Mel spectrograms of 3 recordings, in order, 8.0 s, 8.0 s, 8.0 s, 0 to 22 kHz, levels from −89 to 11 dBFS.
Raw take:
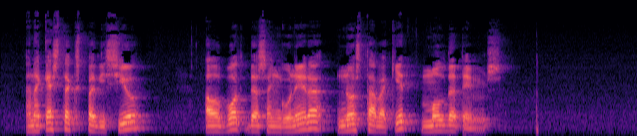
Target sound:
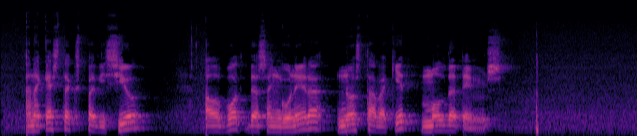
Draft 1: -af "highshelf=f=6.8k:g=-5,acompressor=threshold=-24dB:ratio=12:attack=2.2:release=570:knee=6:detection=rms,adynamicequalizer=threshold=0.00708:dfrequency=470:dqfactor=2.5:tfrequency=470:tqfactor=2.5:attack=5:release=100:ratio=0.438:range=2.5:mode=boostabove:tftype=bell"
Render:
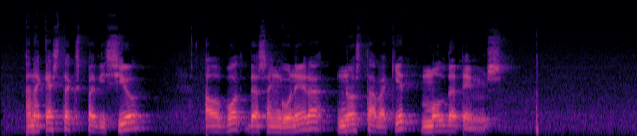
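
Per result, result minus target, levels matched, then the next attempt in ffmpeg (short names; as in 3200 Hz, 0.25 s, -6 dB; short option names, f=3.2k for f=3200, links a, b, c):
compressor: peak gain reduction -6.5 dB; 8000 Hz band -4.0 dB
-af "highshelf=f=6.8k:g=-5,acompressor=threshold=-31dB:ratio=12:attack=2.2:release=570:knee=6:detection=rms,adynamicequalizer=threshold=0.00708:dfrequency=470:dqfactor=2.5:tfrequency=470:tqfactor=2.5:attack=5:release=100:ratio=0.438:range=2.5:mode=boostabove:tftype=bell"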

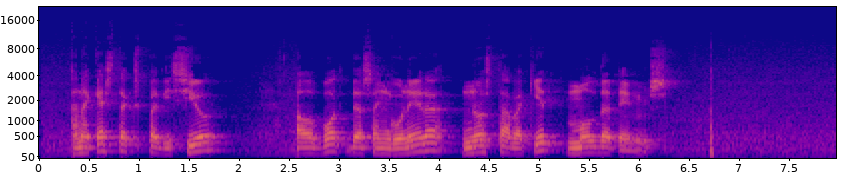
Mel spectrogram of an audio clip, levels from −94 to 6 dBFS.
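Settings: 8000 Hz band -3.5 dB
-af "highshelf=f=6.8k:g=3,acompressor=threshold=-31dB:ratio=12:attack=2.2:release=570:knee=6:detection=rms,adynamicequalizer=threshold=0.00708:dfrequency=470:dqfactor=2.5:tfrequency=470:tqfactor=2.5:attack=5:release=100:ratio=0.438:range=2.5:mode=boostabove:tftype=bell"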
